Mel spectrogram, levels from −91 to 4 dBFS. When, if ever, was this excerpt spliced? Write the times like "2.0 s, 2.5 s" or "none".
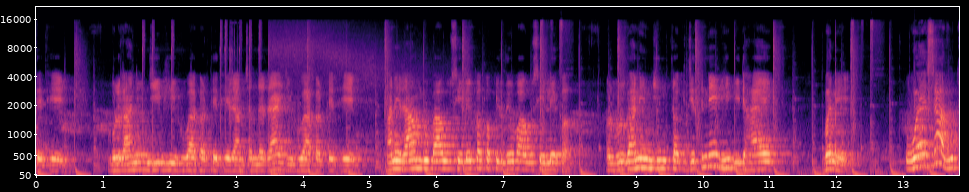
none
